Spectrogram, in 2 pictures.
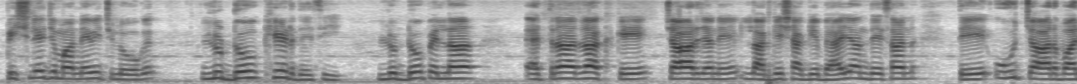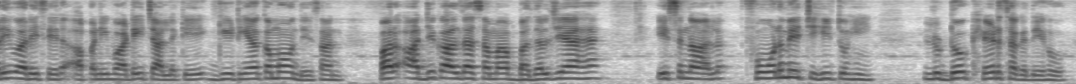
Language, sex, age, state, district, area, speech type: Punjabi, female, 18-30, Punjab, Tarn Taran, urban, spontaneous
